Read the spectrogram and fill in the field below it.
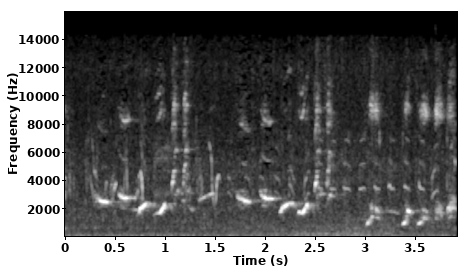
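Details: White-rumped shama fill-in song for training, with nature sounds and trickling water: short curved whistled slurs in quick groups of two or three, with sharp high ticks between.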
